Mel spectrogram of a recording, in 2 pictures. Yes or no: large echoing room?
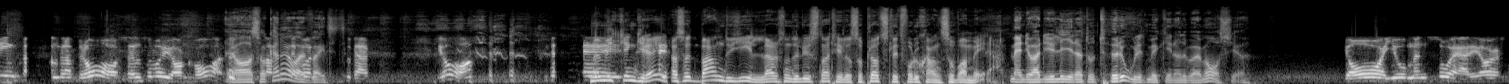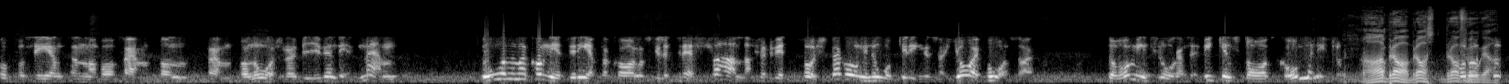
no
